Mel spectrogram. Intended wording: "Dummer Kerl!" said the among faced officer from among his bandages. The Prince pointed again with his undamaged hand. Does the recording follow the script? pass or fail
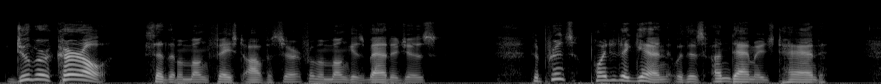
pass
